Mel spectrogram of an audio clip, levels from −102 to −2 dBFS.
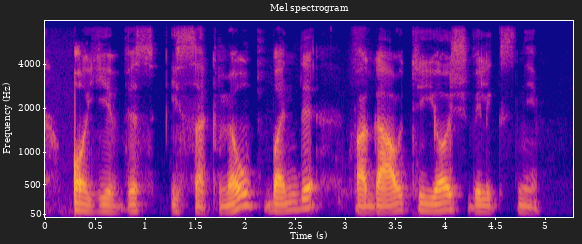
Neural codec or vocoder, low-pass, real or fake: none; 7.2 kHz; real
